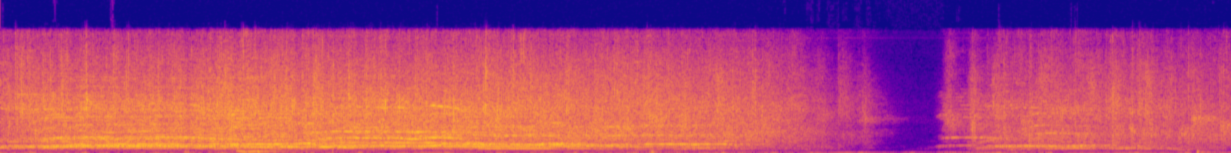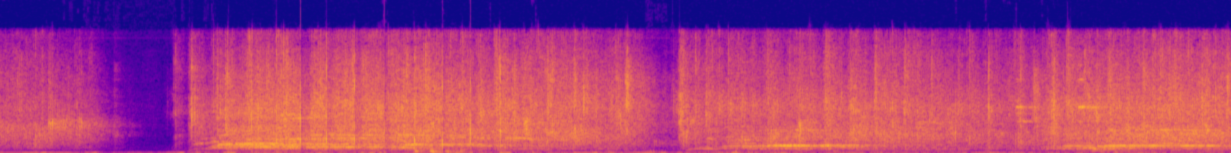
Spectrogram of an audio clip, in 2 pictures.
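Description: A crowd applauds loudly and steadily as a clap-off vote between two women contestants, with scattered cheers and whoops over the clapping. It drops out twice for brief gaps before swelling again.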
